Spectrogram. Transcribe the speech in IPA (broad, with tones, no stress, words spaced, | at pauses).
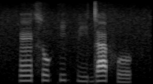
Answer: ɛ̃˦ so˦ki˦k͡pi˧da˦ fo˧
